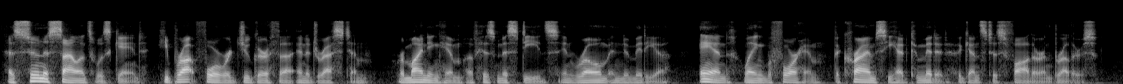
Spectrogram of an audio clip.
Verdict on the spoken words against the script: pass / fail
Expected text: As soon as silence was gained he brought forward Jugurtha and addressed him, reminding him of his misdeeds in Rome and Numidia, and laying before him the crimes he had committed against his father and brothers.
pass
